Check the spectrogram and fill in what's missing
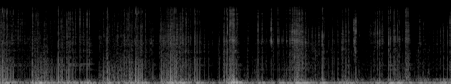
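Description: Long acrylic nail tips rapidly scratch the hollow, woven metal mesh grille of a bare Rode NT1 condenser microphone. The result is a dense, continuous rasping with a heavy low rumble that swells and dips throughout, plus faint bright scratchy texture on top.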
